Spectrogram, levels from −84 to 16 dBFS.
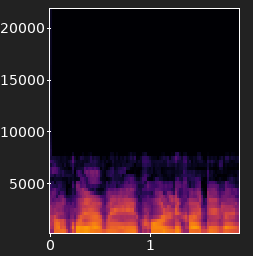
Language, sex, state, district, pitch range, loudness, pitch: Hindi, male, Arunachal Pradesh, Lower Dibang Valley, 255-265 Hz, -14 LUFS, 260 Hz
